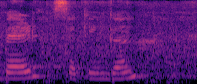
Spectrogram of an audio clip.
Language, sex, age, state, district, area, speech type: Goan Konkani, female, 45-60, Goa, Sanguem, rural, spontaneous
